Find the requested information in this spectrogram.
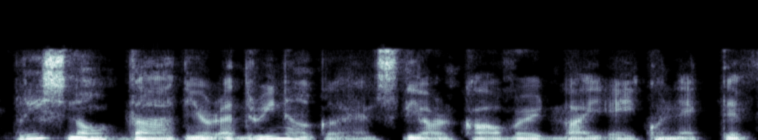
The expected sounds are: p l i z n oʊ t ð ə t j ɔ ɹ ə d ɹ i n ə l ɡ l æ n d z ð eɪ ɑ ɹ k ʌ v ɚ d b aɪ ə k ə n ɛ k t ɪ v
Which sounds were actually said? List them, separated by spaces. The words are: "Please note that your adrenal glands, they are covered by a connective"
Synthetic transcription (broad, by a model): p l i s n oʊ t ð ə t j ɔ ɹ ə d ɹ i n ə l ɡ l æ n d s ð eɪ ɑ ɹ k ʌ v ɚ d b aɪ ə k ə n ɛ k t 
